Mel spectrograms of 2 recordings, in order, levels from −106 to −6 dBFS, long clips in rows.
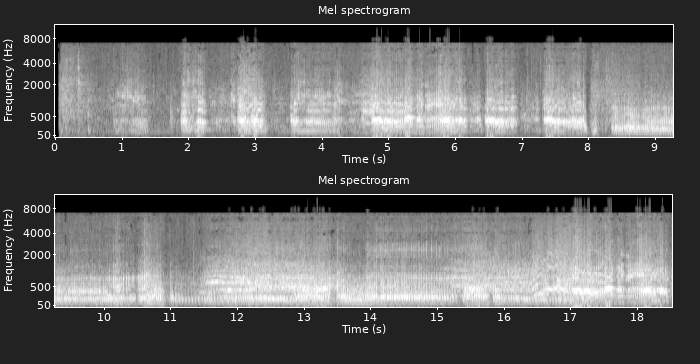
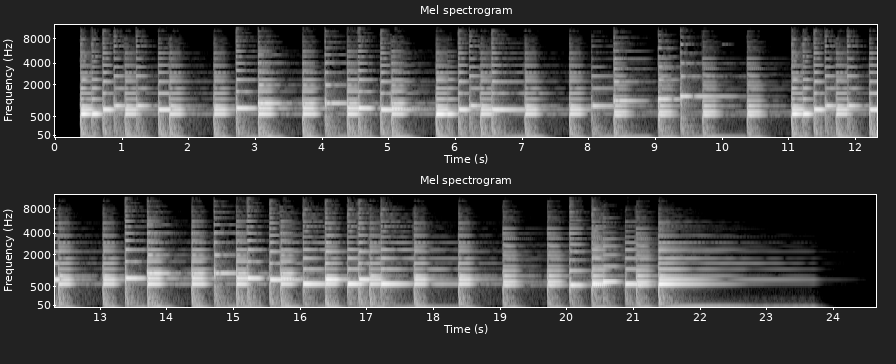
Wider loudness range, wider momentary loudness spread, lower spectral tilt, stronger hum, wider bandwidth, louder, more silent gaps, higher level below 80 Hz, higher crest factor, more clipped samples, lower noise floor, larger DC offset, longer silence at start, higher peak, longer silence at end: about the same, 5 LU vs 5 LU; about the same, 14 LU vs 12 LU; first, -7 dB/octave vs -4.5 dB/octave; neither; second, 7.4 kHz vs 9 kHz; first, -11 LUFS vs -21 LUFS; neither; first, -42 dBFS vs -54 dBFS; about the same, 12 dB vs 16 dB; neither; second, -35 dBFS vs -90 dBFS; second, under 0.1% vs 0.3%; second, 0.05 s vs 0.35 s; first, 0 dBFS vs -6 dBFS; second, 0 s vs 2.3 s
